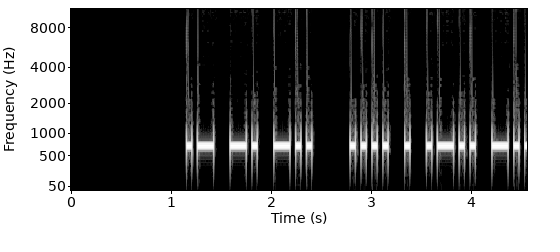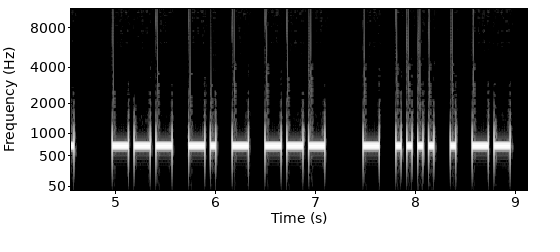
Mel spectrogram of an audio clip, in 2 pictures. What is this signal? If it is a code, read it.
Morse code, heard as a keyed tone, about 21 wpm, 700 Hz. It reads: AND HELD ONTO THEM
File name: Sets of 9 Words - 22wpm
